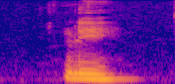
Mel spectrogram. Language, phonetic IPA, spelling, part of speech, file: Polish, [lʲi], li, particle / conjunction / adverb / noun, LL-Q809 (pol)-li.wav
